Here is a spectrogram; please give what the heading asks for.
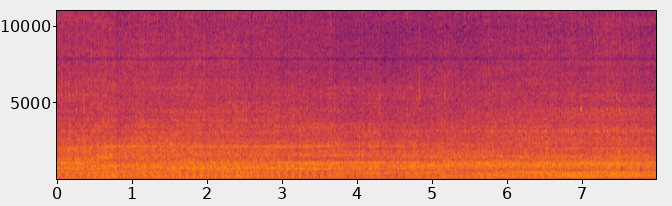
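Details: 1985 Chevy Cavalier CS wagon started after long storage: uneven, lumpy idle with irregular stumble and visible shaking; one cylinder misfiring, cause unknown, engine also clatters and is due to be pulled.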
